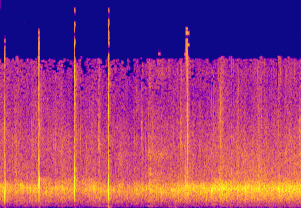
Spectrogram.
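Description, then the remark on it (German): Audience applause for two performers: a steady wash of many hands clapping, with a few sharp louder claps standing out near the start, and no voices over it. “Applaus für die zwei.”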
